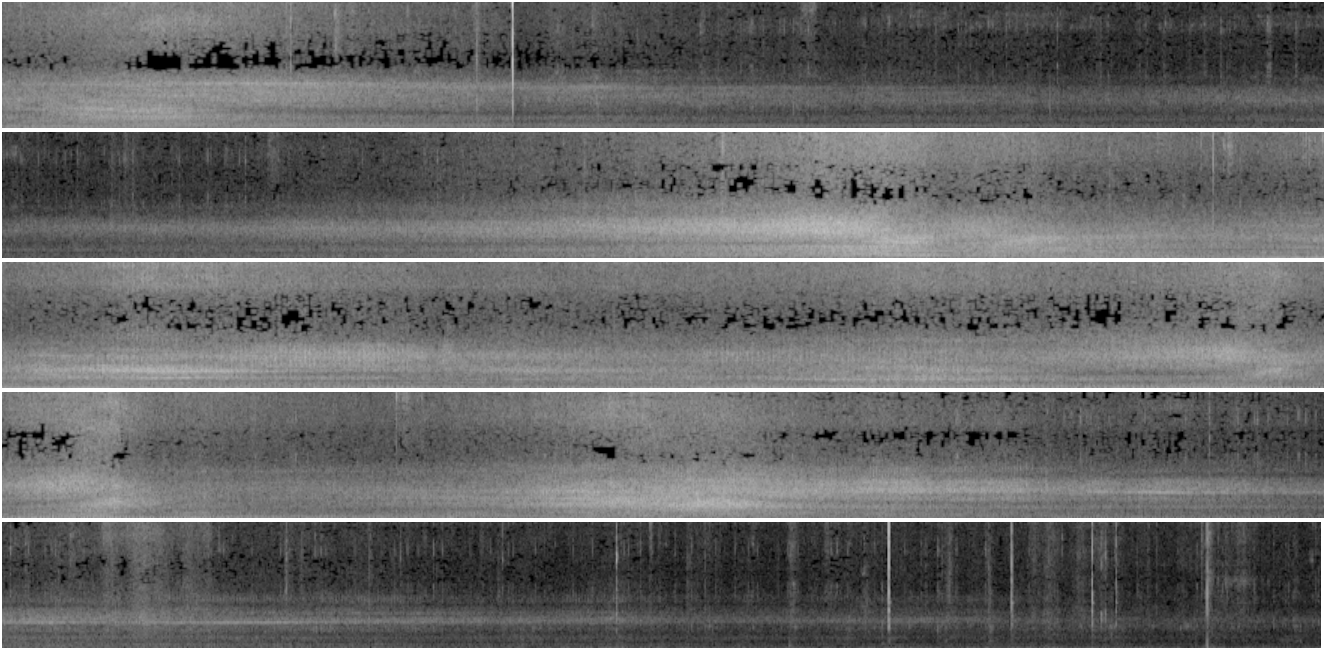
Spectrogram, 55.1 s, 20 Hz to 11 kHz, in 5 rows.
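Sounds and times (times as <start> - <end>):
vehicle engines passing: 0.0 - 55.0.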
